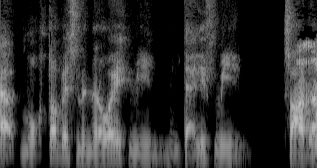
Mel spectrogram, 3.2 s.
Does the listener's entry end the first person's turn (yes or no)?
yes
